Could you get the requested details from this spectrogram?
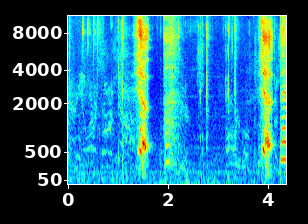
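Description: Two sharp, abrupt voiced gulps a few seconds apart among soft breathing and small mouth sounds, fitting hiccups.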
